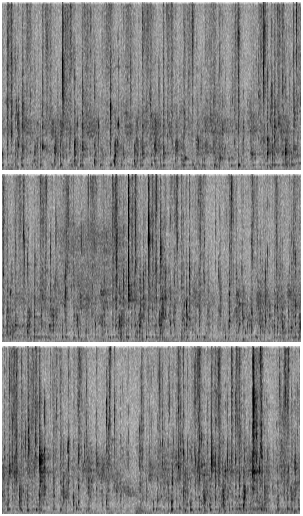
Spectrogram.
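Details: A big, gentle male Saint Bernard lapping up buttermilk early in the morning; rapid wet slurping and lapping sounds continue throughout, with a short pause near the end.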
